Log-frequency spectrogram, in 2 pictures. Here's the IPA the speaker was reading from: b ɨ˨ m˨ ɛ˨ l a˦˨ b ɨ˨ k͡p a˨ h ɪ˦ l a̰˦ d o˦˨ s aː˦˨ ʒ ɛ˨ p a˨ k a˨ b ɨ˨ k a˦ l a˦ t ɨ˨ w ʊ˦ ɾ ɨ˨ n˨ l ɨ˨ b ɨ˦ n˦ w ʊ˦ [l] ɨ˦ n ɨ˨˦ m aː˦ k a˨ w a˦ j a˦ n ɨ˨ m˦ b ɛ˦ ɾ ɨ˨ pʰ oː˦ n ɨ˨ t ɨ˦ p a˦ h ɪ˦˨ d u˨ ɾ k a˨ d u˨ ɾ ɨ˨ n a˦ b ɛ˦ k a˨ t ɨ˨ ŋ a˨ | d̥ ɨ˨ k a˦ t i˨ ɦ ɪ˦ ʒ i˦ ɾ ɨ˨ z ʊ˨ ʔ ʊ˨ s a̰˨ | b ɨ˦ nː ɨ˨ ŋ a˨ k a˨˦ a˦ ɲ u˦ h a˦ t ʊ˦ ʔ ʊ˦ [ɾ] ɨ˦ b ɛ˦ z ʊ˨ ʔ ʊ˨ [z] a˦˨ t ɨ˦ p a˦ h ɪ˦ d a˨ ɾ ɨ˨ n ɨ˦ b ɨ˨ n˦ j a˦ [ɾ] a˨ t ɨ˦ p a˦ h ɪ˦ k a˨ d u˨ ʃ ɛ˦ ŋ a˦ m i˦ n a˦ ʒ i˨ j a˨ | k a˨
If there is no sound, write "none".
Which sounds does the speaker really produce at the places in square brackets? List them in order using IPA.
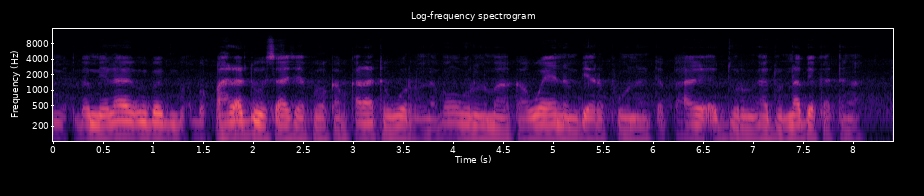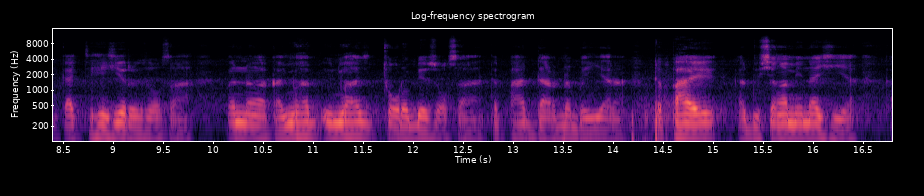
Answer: ɾ, ɾ, s, ɾ

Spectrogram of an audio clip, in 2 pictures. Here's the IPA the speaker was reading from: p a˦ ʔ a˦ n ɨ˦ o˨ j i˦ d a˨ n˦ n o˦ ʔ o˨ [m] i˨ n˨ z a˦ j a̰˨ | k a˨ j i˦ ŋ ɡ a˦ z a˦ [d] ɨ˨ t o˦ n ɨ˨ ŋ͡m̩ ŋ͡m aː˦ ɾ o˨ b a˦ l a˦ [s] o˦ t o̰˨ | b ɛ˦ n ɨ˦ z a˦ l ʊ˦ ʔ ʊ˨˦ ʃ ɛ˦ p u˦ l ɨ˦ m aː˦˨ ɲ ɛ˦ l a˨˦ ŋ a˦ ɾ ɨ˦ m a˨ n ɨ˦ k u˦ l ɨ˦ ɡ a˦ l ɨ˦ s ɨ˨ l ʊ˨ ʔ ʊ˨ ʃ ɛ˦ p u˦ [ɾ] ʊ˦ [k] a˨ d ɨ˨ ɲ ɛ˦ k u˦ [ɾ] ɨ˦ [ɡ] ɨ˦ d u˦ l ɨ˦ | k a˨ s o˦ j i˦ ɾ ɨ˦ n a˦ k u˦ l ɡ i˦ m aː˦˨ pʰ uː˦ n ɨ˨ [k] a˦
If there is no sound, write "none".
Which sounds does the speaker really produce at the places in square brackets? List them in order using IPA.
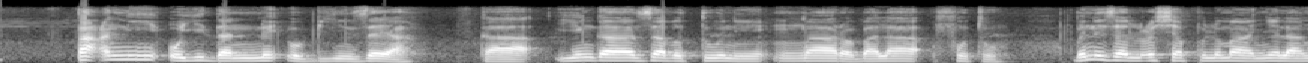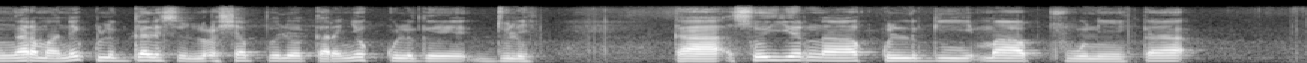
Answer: b, b, f, l, k, l, ɡ, k

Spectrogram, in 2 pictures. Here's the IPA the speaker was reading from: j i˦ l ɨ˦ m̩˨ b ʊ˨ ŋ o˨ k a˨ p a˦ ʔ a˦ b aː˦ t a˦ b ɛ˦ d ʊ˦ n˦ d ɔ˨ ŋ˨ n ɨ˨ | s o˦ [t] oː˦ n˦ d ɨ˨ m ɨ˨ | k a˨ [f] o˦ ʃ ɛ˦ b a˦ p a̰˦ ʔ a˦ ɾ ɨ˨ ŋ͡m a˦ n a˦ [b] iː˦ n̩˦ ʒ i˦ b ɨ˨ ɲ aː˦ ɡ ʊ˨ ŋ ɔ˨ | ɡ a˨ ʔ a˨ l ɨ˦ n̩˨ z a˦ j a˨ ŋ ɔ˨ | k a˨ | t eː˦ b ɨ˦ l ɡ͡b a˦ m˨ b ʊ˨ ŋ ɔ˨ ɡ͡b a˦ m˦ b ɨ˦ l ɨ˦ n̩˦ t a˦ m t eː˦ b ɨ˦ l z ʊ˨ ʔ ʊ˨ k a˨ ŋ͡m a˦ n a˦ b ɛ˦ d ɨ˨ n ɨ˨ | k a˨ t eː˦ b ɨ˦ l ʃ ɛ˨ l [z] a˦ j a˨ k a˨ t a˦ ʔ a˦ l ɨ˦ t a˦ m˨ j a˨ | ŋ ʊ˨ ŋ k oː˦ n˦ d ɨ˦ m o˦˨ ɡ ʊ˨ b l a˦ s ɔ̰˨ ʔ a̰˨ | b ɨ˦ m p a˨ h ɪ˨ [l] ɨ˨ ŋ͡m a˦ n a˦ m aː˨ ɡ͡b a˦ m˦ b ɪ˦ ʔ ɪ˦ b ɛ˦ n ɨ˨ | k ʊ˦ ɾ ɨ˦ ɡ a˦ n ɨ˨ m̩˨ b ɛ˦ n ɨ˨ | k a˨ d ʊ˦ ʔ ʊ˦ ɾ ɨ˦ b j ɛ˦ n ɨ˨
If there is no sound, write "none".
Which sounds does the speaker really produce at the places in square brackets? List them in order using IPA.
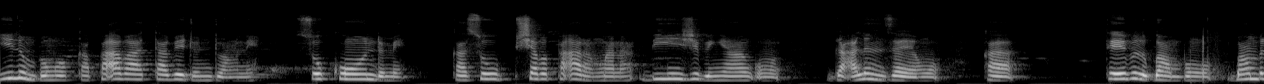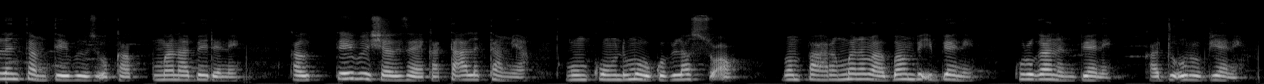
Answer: k, s, b, z, ɾ

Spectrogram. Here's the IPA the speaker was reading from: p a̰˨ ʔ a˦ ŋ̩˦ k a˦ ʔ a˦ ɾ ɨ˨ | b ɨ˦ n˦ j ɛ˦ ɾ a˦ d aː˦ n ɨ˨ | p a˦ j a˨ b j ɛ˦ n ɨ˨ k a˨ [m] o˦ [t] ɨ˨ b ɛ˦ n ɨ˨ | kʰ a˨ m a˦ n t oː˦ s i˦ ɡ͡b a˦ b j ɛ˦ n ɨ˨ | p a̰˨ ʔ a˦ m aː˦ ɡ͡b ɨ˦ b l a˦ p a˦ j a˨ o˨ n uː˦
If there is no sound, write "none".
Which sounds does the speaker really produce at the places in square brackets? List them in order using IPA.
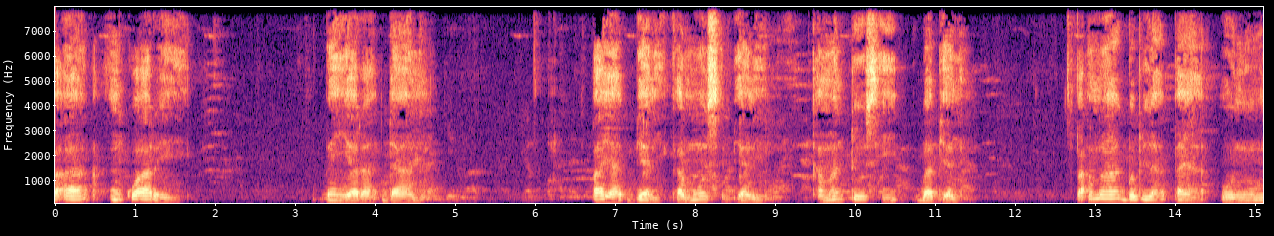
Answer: m, s

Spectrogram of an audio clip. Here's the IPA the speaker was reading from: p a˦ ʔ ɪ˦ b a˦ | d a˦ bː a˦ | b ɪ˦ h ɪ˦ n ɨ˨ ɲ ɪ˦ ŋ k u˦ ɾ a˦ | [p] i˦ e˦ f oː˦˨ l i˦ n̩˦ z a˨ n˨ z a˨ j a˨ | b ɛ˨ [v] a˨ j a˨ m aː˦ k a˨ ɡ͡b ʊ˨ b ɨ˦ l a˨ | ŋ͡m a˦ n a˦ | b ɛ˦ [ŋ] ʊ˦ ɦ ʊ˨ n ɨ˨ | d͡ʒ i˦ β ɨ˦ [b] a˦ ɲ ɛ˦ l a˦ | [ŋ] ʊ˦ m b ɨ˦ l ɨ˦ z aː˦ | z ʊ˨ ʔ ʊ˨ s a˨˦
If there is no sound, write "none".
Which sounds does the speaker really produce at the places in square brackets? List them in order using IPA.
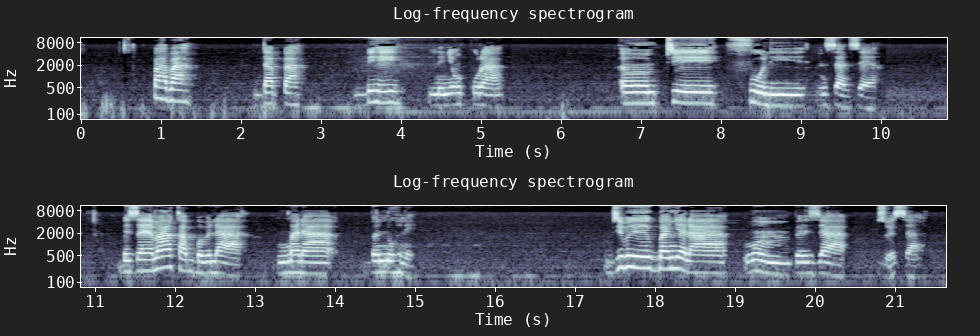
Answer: p, z, n, ɡ͡b, ŋ

